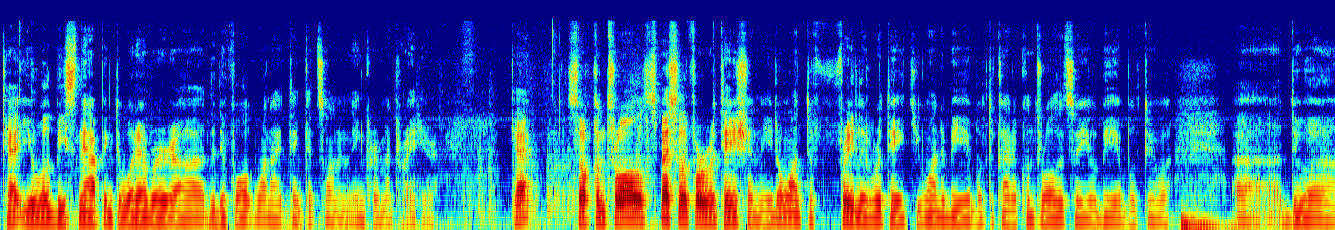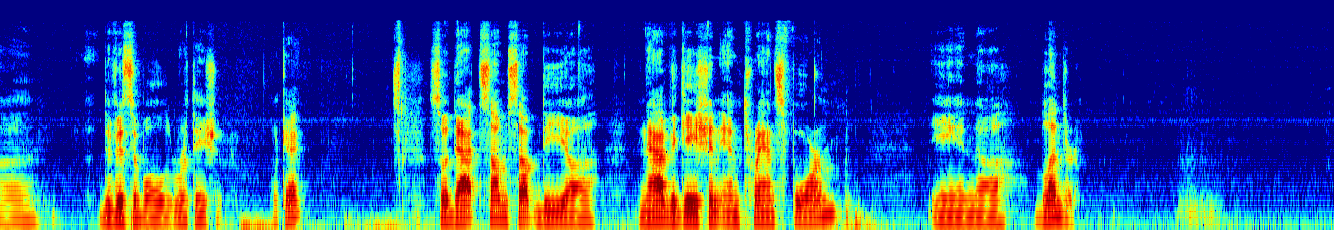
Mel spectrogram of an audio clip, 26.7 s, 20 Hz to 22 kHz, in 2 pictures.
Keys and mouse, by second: 19.2-20.1 middle drag, 20.4-21.7 shift+middle drag.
